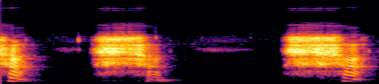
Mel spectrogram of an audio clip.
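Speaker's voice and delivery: "Ha" breathed hard from the throat; "Ha" with a strong throaty breath; Arabic breathy ha. Shown as a demonstration. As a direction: push "Ha" out like warming your hands. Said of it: "Il se prononce".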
